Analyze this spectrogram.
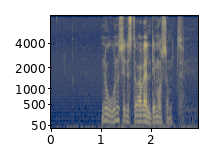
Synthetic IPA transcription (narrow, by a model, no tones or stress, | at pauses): nuːənsʏnsd̪eːʋɑːʋɛld̪ɪmʊsɔmt̪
